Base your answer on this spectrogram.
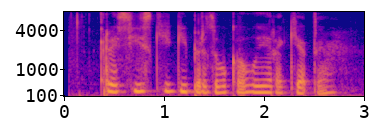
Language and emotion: Russian, neutral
